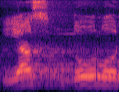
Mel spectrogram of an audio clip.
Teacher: صاد موٹی آواز میں، را بھی پر ہوگی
